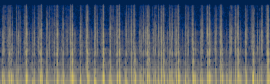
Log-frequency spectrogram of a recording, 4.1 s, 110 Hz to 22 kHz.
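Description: A cardboard box is tapped quickly and hard, giving a dense run of short, dull, low thumps with almost no ring. The taps come at an uneven pace, with most of the energy below 200 Hz.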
